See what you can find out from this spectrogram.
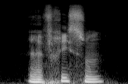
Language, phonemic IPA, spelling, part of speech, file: French, /fʁi.sɔ̃/, frisson, noun, Fr-frisson.ogg
- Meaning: 1. a shiver caused by cold or fever 2. a shiver or thrill of fright that can be strangely pleasurable, as when reading good horror fiction 3. an experience of intense excitement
